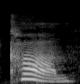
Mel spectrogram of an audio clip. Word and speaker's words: calm: five seven silent ELLs once you've found all the L sounds the good news is that very often you don't even have to pronounce them read the following list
